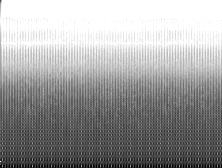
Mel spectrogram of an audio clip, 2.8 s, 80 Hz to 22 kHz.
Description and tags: A basic saw waveform from my Micromoog with full two octave doubling applied. Set the root note to A#2 -16 in your favorite sampler.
